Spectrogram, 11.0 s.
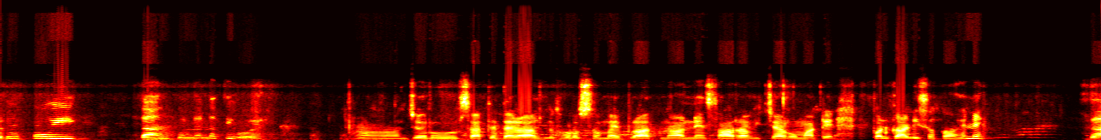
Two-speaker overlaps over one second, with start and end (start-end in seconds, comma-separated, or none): none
